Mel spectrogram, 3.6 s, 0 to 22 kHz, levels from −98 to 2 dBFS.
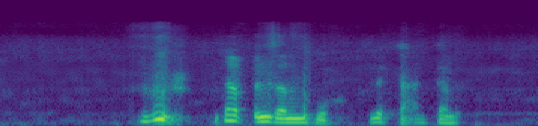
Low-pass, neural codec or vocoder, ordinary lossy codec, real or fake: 10.8 kHz; codec, 24 kHz, 1.2 kbps, DualCodec; AAC, 48 kbps; fake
